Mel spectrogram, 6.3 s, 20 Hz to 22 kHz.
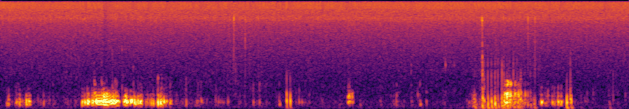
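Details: Stomach growling after 76 hours without food: low gurgling rumbles in bursts, a loud one early and another near the end, with quieter bubbling between.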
